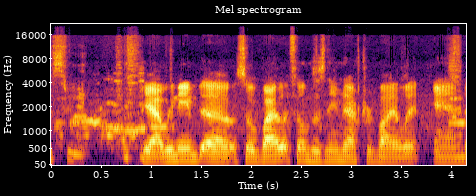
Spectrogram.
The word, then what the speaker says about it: Violette Films: And it's Violette Films, and people pronounce it Violet Films. It's the French spelling pretty much of it.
